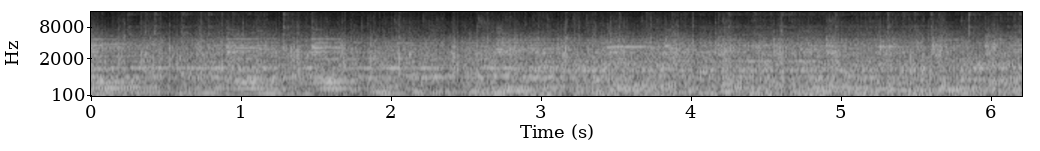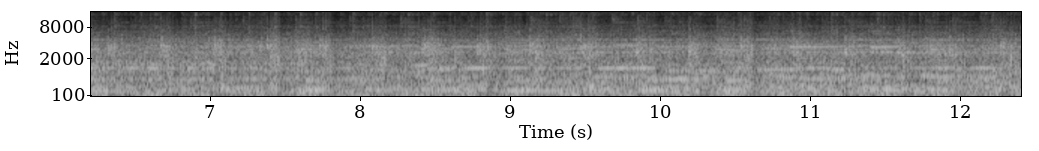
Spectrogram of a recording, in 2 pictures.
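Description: Up-tempo gospel music with sustained keyboard chords and a fast, driving beat, with hands clapping along.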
